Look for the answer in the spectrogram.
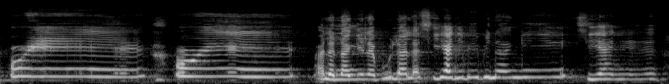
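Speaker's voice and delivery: high, whimpering weepy voice; mock crying. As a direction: sob it out pityingly. Imitating crying baby scene.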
